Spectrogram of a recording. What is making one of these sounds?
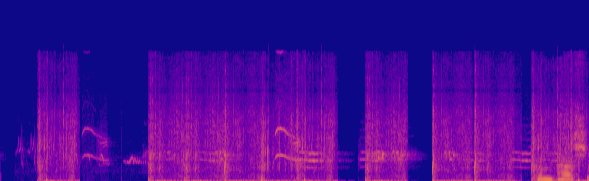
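Footsteps fall steadily on soft grass.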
